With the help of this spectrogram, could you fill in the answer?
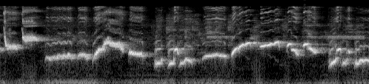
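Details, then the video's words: White-rumped shama in full, loud song, used to provoke other shamas into singing. A rich, continuous run of varied whistled phrases with rising and falling slurs and quick warbled notes, without pause. "murai batu gacor ngeplong AMPUH buat pancingan murai batu agar bunyi"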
